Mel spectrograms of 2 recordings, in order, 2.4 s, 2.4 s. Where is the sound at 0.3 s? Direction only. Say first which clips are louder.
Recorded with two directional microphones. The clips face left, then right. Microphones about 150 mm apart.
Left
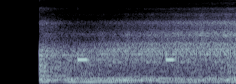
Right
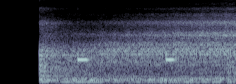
Even; centre (ahead or behind).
